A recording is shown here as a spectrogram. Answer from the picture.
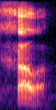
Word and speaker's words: challah: It would be pronounced in the language like challah. Right. It's like that, but it's hard to Challah. get it, but you can practice it.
